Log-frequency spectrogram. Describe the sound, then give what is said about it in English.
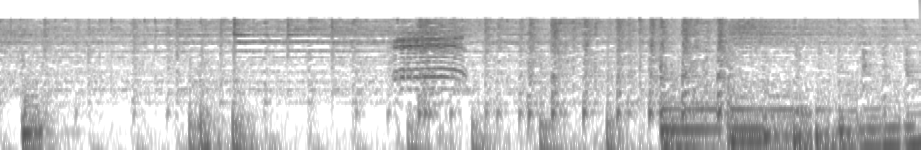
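A full-grown goat in a grocery store lets out a single wavering bleat partway through, set against a busy, noisy background with scattered clatter and a low rumble building toward the end. “A full-grown goat is an excellent choice.”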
